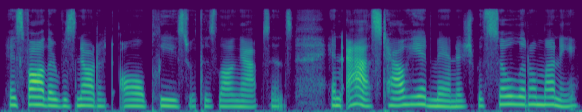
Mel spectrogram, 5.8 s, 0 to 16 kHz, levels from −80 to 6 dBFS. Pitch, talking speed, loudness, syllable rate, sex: 220 Hz, 215 wpm, -20 LUFS, 5.7 syllables/s, female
